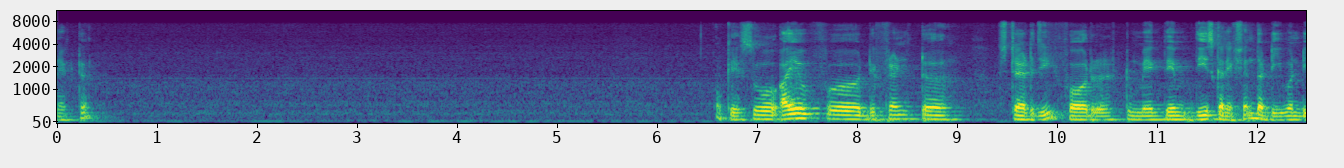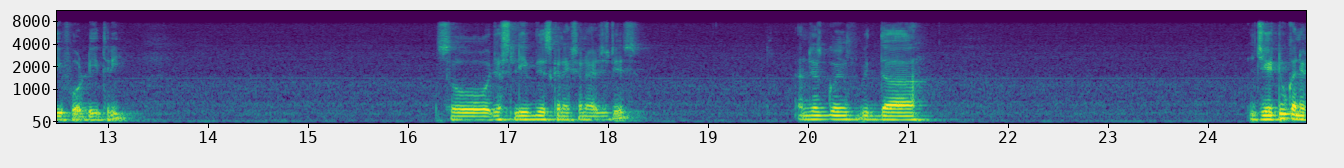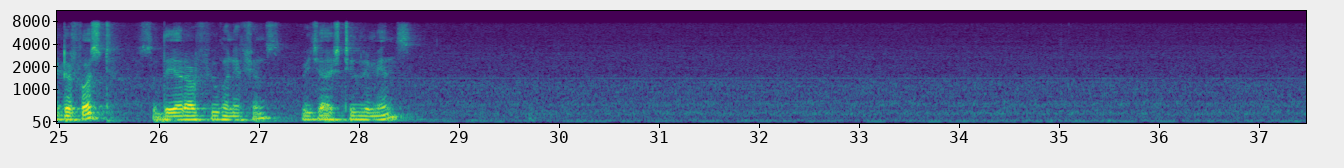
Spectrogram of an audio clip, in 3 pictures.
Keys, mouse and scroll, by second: 0.6 click, 4.3-4.8 scroll up 1, 7.5 scroll up 1, 7.7 ctrl+click, 9.6 ctrl+click, 20.8-21.1 scroll up 1, 21.3-21.6 scroll down 1, 23.1 scroll up 1, 25.1 click, 26.8 ctrl+click, 33.0-33.5 scroll down 1, 35.8 ctrl+click.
